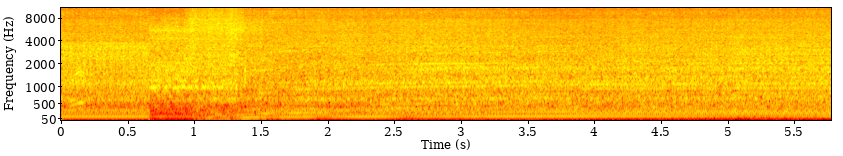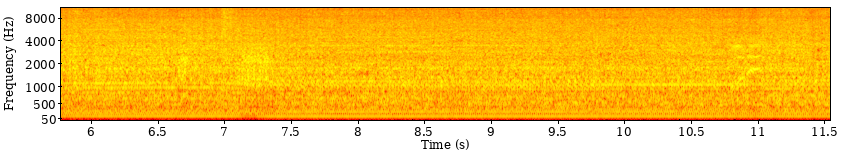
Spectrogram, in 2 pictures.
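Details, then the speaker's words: Nissan RB25 engine, first start after installing aftermarket cam and crank trigger kit and correcting a reversed harness plug: catches, then holds a steady idle well above normal; idle screw turned in too far. "It is idling crazy high. Oh yeah, that's screwed in pretty far. Yeah. All right, so the idle screw's screwed in pretty damn far, so let's screw that out and hope that's the high idle."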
